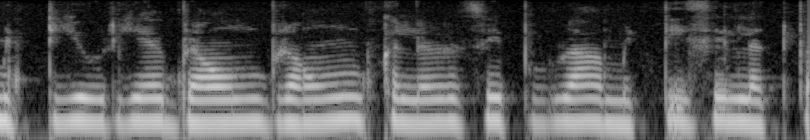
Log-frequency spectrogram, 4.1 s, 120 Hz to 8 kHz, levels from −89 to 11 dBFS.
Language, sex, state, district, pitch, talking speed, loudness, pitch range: Hindi, female, Himachal Pradesh, Shimla, 205 Hz, 175 wpm, -16 LUFS, 200-210 Hz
